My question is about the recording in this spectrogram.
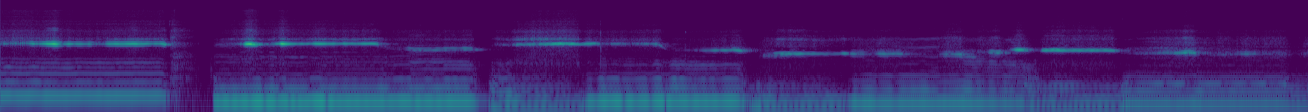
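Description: A person whistling a high melody while voicing a low line at the same time, two-part music made with mouth and throat alone. The notes are long and held, changing pitch every second or two, with a short break about two seconds in.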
